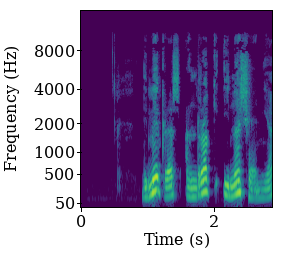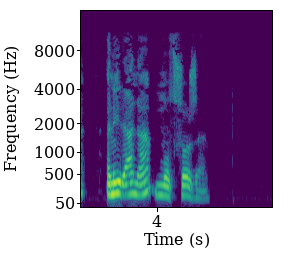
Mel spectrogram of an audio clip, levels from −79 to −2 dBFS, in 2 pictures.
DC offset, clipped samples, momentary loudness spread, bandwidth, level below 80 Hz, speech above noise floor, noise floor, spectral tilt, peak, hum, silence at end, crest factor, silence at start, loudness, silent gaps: under 0.1%; under 0.1%; 16 LU; 11.5 kHz; -70 dBFS; 56 dB; -76 dBFS; -6 dB/octave; -4 dBFS; none; 1 s; 20 dB; 0.9 s; -21 LUFS; none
